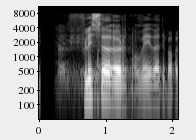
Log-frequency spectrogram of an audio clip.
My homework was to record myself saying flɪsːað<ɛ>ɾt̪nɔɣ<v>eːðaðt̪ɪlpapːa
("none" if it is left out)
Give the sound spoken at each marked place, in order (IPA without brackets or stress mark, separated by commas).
œ, v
